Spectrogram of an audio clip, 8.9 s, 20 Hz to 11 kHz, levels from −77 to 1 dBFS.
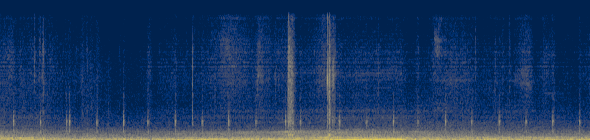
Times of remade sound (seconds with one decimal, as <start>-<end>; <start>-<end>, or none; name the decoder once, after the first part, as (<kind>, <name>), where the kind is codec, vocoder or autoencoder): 0.0-1.0 (vocoder, Vocos); 2.1-8.9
